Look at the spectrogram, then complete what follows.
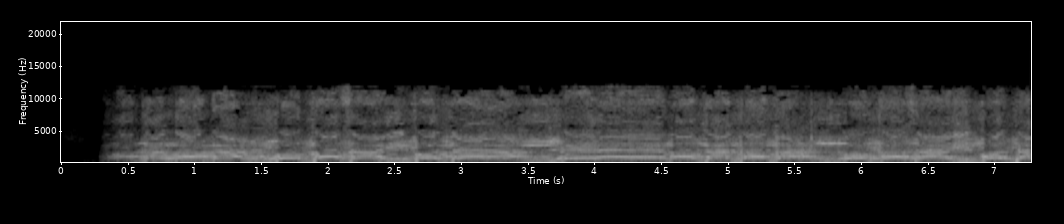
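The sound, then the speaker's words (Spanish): A loud crowd of many voices shouts in unison, continuously chanting rhythmic slogans such as "Queremos la candonga, queremos comercio", dense and energetic, at a street protest against restrictions on local markets in front of the Poder Popular government headquarters in Santa Clara. “Queremos la candonga, queremos comercio, se oye gritar a varias personas frente a la sede del gobierno del Poder Popular en Santa Clara en un video publicado en una cuenta de Facebook”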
